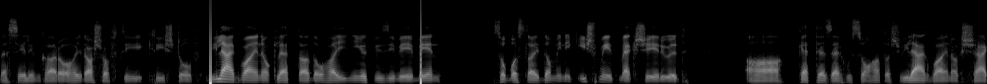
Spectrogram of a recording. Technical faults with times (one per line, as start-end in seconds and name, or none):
2.10 invalid numbers at full scale
4.21 invalid numbers at full scale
